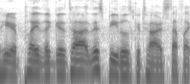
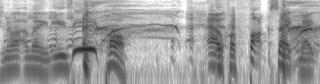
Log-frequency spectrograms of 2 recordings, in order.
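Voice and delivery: louder, higher cockney producer bit with laughs; English accent; 5 semitones higher, 8 dB louder than usual. Pretend. Producer losing patience with Paul, in mock English accent. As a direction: play an exasperated London engineer. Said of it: "Did you slip into an English accent?".

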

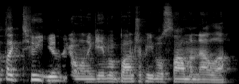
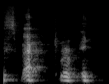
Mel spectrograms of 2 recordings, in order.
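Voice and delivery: mock heartbreak; 7 semitones higher, much slower than usual. Mock hurt friend.

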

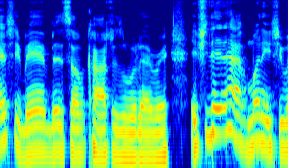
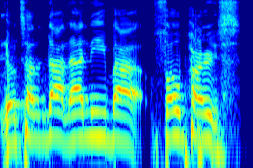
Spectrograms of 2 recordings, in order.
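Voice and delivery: mock dying gangster; 8 semitones higher, slower than usual. Mocking a shot guy dying.

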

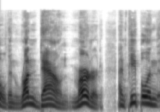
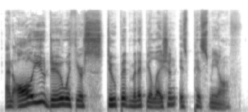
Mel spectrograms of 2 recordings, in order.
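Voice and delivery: usual speaking voice

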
